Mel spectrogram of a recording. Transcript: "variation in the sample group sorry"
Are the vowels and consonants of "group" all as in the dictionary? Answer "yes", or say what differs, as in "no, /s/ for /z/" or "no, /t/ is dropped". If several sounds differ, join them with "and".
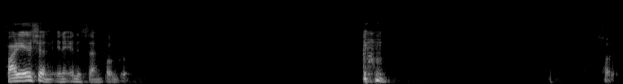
no, /ɹ/ is dropped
